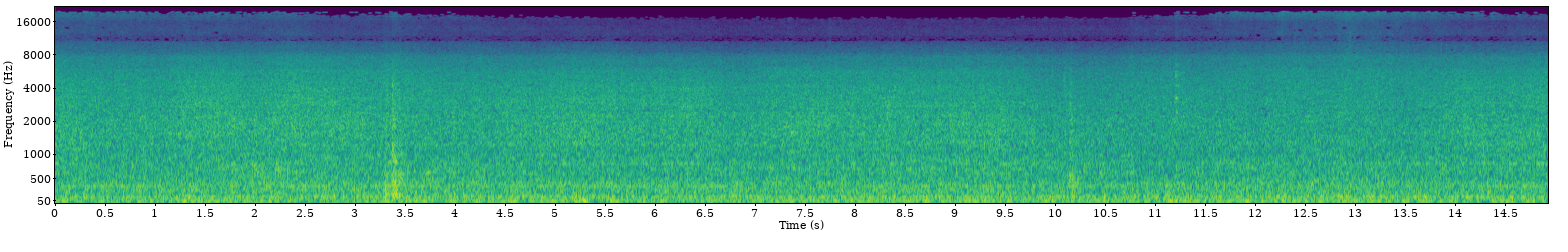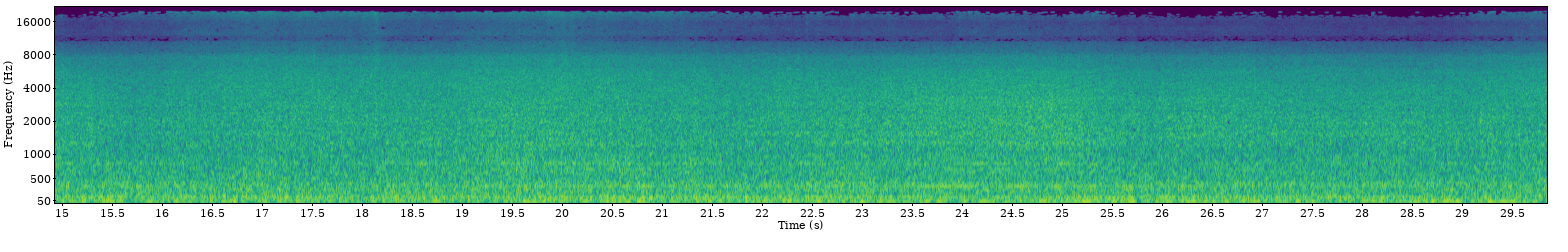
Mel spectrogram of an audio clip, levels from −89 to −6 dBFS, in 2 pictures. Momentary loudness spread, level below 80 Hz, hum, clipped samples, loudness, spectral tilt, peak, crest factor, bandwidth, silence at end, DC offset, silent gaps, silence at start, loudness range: 3 LU; -26 dBFS; none; under 0.1%; -18 LUFS; -3.5 dB/octave; 0 dBFS; 18 dB; over 20 kHz; 0 s; under 0.1%; none; 0 s; 2 LU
